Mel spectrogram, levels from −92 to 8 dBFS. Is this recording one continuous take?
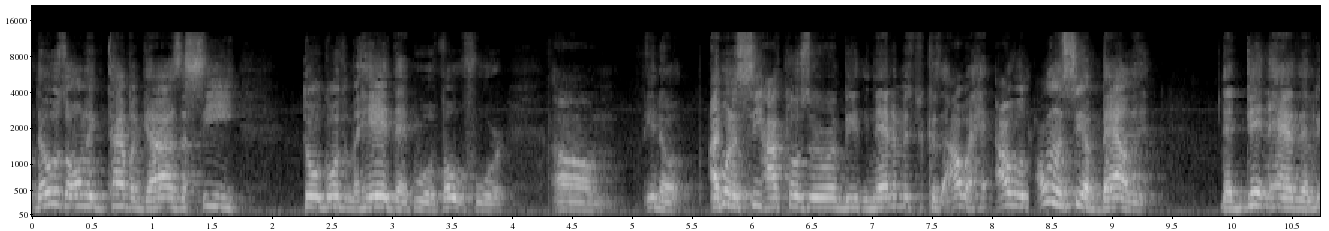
no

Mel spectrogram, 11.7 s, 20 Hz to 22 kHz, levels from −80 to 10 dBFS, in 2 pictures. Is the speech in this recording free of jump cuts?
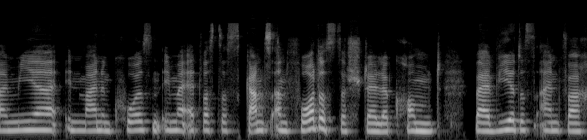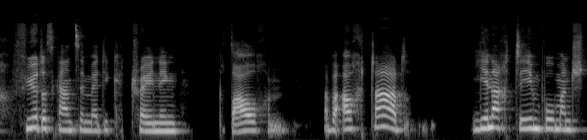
yes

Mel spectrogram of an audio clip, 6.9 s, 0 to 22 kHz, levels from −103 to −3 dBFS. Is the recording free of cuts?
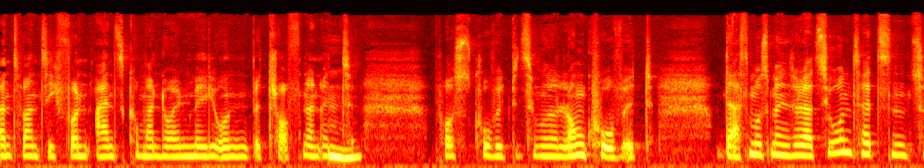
no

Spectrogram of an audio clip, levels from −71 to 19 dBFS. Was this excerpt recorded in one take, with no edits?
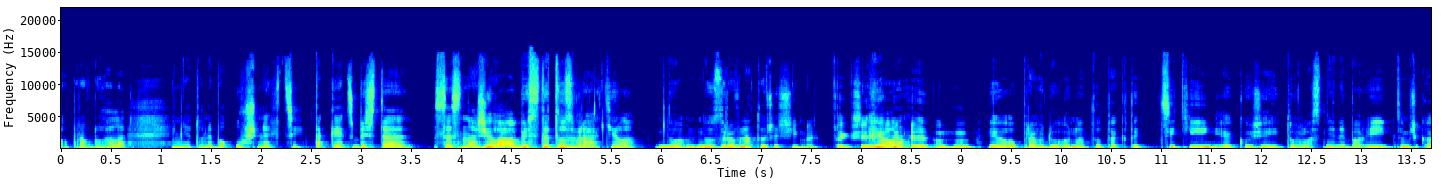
no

